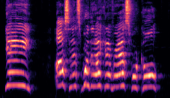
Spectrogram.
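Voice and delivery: very high put-on girly cheer; delighted girl character. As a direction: squeal it happily in a girl's voice.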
